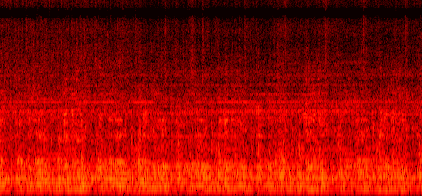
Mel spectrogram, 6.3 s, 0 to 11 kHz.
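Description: Ilapak Carrera 500 horizontal flow-wrapping machine running steadily as it wraps cookies: a continuous mechanical hum from its drives and conveyor, with light repeated ticking.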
